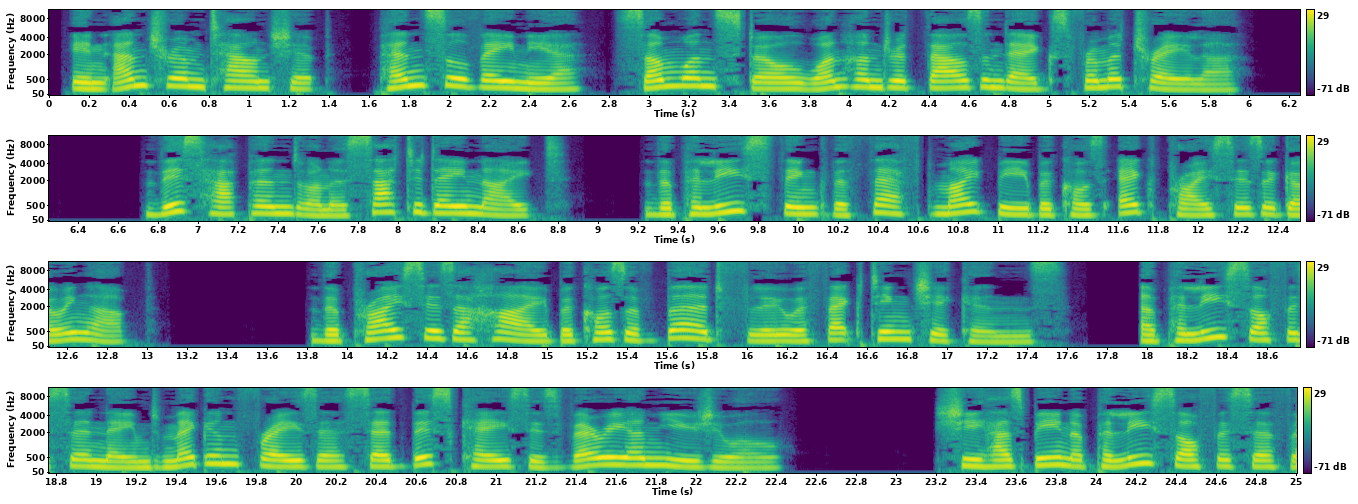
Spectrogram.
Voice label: English news reading, lower intermediate, normal; Egg Thief Steals 100000 Eggs in Pennsylvania; English Newsroom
